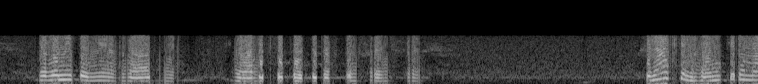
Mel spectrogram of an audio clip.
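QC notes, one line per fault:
Throughout: mu-law and A-law mixed up. The speech sounds harsh and gritty, with loud passages distorting and softer ones jumping unevenly in level, and the pauses fill with a hiss instead of falling silent. The audio was encoded with G.711 mu-law but decoded as A-law, so each 8-bit code maps to the wrong level on the logarithmic scale and near-silent samples land well above zero. The telephone band itself, topping out at 4 kHz, points to 8 kHz sampling.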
